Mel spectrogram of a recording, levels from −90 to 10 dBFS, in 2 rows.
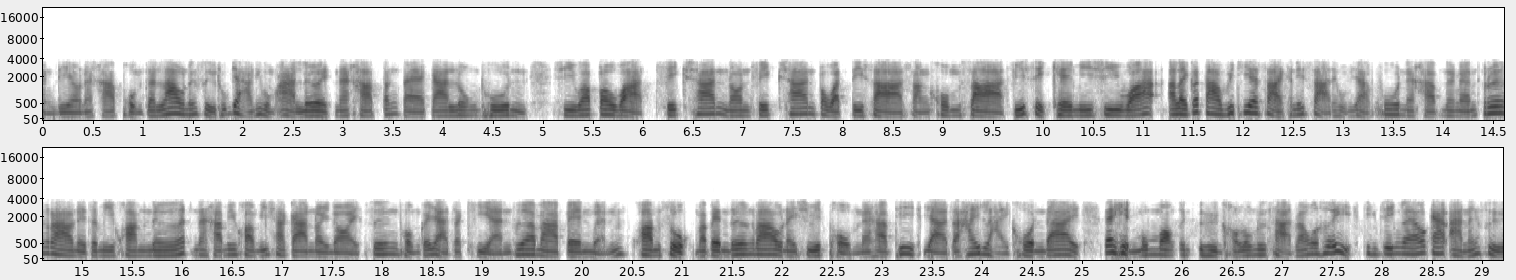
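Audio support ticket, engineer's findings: iLBC codec across the whole speech track, plainly audible. Band cut to about 150 Hz–3.4 kHz, nothing up top. Rough, slightly synthetic texture from coding each frame's excitation independently; the grain fits 30 ms frames, the 13.33 kbps mode.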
